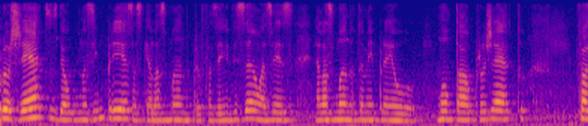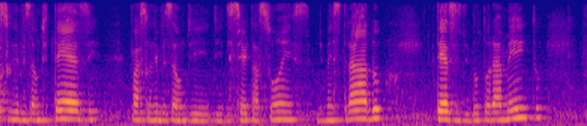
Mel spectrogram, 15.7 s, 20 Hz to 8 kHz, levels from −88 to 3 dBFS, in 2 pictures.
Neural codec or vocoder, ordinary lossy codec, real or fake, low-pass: codec, 16 kHz, 8 kbps, FunCodec, trained on Chinese and English, 25 frames a second; none; fake; 7.2 kHz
